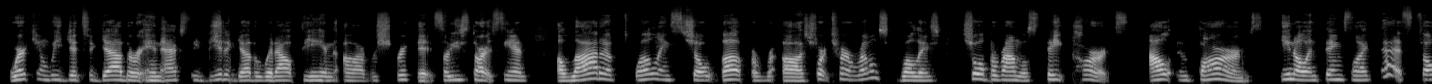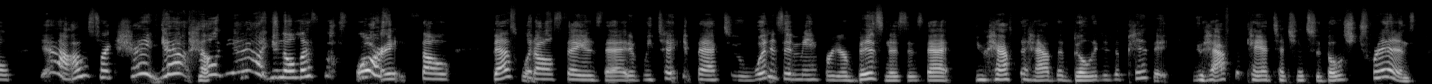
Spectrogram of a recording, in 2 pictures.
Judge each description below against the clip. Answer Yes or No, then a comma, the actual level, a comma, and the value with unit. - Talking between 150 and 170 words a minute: No, fast, 205 wpm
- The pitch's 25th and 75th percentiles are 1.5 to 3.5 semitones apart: No, average, 4.1 semitones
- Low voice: No, high, 215 Hz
